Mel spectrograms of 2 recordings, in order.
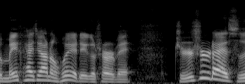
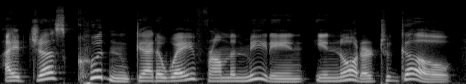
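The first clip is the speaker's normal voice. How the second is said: slow, emphatic "just couldn't", falling "go"; key words stressed; slower than usual. Shown as a demonstration. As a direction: stretch and lift the key words, fall on "go". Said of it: "红色单词要重读".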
